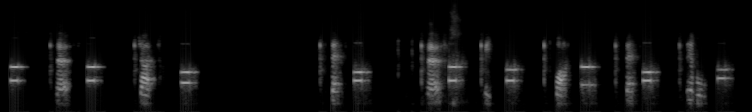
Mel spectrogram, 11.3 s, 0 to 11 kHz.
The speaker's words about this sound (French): Il faut composer le code de 9 à 11 chiffres.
